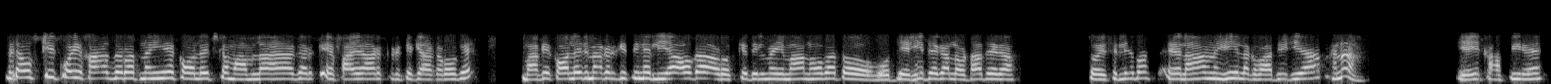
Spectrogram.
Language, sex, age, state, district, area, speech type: Urdu, male, 18-30, Delhi, South Delhi, urban, conversation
